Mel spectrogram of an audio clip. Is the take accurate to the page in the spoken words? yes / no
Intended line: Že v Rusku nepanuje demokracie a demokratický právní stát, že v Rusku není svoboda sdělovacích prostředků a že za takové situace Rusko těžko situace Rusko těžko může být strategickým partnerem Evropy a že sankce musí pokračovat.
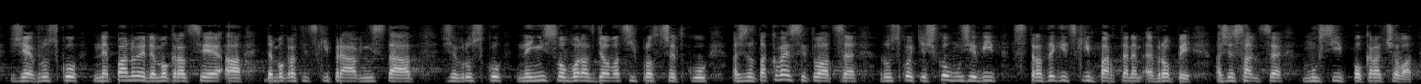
no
